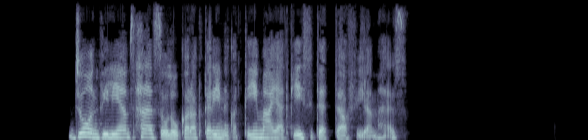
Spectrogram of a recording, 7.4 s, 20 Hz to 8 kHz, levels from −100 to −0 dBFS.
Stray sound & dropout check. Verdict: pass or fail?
pass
